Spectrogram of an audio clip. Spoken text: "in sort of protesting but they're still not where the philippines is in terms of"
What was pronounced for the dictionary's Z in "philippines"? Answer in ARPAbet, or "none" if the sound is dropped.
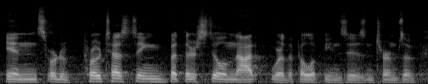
Z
